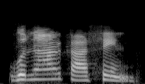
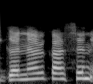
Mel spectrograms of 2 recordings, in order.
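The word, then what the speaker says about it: Gunnar Kaasen: Gunnar Kasen. Gunnar Kasen. Okay, it could be Gunnar Kasen. It can be pronounced as Gunnar Kasen also.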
